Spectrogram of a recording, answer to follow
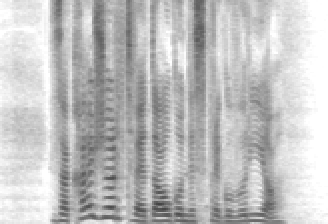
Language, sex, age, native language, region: Slovenian, female, 30-49, Slovenian, Drava region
